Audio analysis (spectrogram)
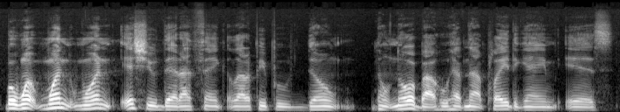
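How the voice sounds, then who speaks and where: A man who used to play football, talking in a casual podcast discussion, halting with many fillers and restarts. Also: on the low side, warm tone. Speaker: guest, former football player.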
